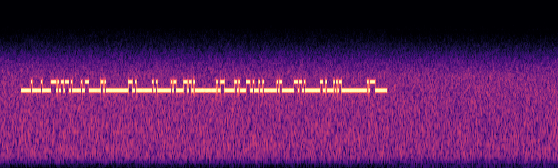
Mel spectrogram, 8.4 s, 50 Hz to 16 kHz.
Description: RTTY (50 baud, 450 Hz shift), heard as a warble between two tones, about 2350 Hz centre, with radio static. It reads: AGN? AGN? PSE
